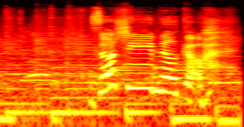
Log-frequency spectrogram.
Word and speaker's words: Xochimilco: Xochimilco, spelled like this.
